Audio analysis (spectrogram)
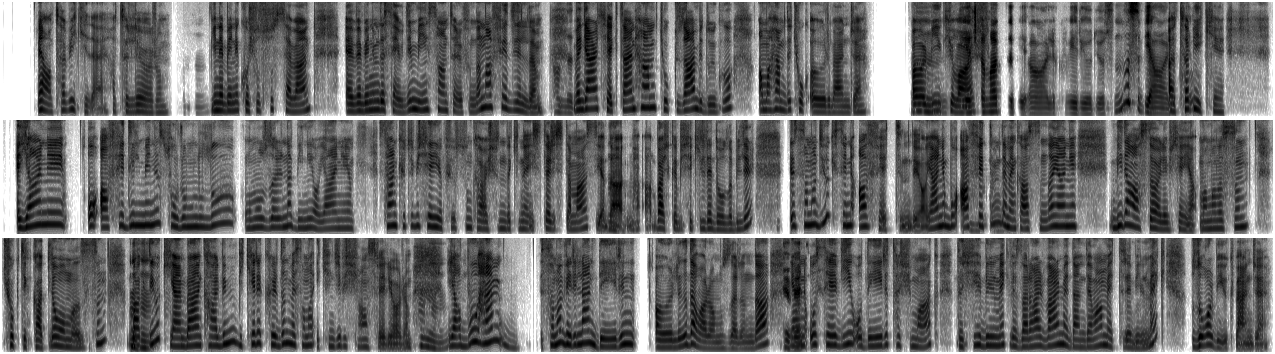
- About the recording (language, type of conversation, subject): Turkish, podcast, Affetmek senin için ne anlama geliyor?
- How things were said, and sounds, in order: other background noise; tapping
